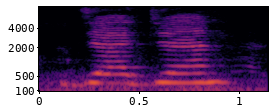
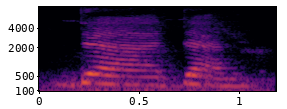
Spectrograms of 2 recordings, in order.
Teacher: di sini ada perubahan fonem yang asalnya dari J menjadi ke D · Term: asimilasi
